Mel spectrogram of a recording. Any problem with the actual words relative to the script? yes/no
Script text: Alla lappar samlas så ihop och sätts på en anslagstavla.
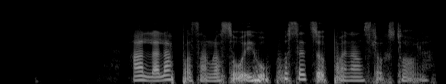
yes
